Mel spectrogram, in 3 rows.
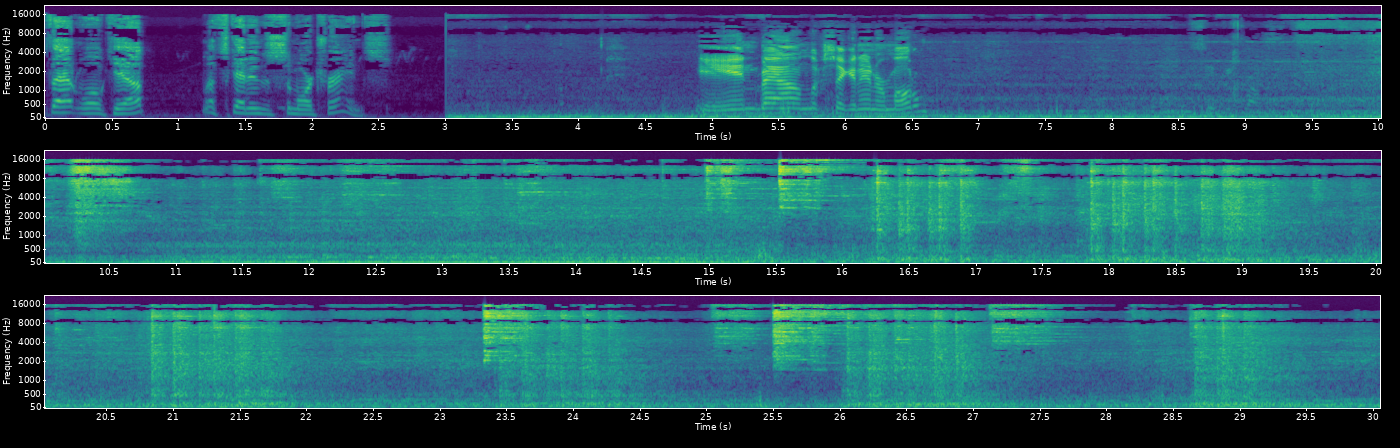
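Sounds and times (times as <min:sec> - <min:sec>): diesel locomotive engine rumble: 0:03.0 - 0:30.0.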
